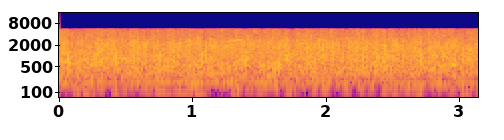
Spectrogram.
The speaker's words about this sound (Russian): Поехали под ваши аплодисменты.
